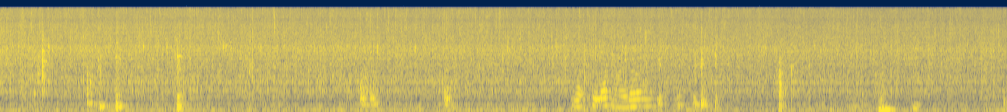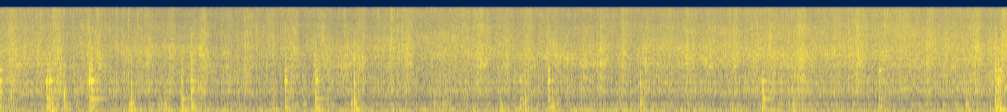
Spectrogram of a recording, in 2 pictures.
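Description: Pork pieces and red curry paste sizzling in a nonstick frying pan while a wooden spatula stirs and scrapes through them, with irregular clicks and knocks of the spatula against the pan. A single low thump comes about halfway through.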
